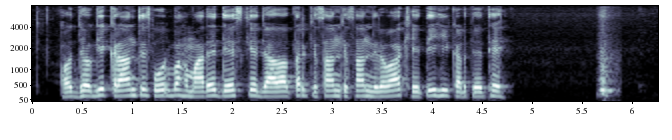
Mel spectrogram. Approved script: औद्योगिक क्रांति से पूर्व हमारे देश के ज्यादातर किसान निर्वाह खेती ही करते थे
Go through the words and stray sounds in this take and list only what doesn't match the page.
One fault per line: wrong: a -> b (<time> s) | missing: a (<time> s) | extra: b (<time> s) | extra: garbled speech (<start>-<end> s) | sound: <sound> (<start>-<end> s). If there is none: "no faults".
missing: से (1.1 s)
extra: किसान (3.1 s)
sound: whoosh (5.6-5.9 s)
